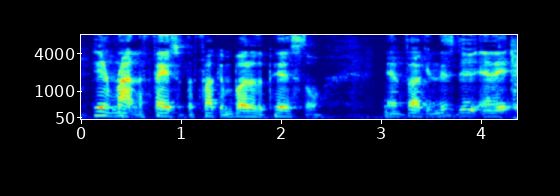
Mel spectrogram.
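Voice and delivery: normal talking voice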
